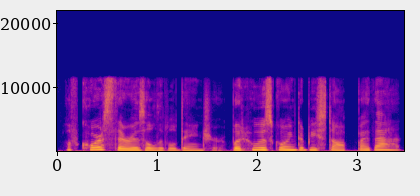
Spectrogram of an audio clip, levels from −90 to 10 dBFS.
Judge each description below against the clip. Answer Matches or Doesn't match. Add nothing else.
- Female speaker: Matches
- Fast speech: Matches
